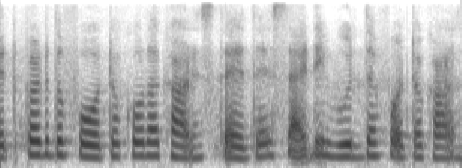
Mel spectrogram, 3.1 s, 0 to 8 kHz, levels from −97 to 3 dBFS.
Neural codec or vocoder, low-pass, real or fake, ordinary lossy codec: codec, 16 kHz in and 24 kHz out, 0.9 kbps, LongCat-Audio-Codec, fine tuned four codebook decoder; 7.2 kHz; fake; none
